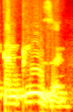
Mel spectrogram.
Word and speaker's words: conclusion: ल, यू को उ, और SION को पढ़ेंगे जन। इसे पढ़ेंगे कंक्लूजन, क्या है, कंक्लूजन, कंक्लूजन, कंक्लूजन, यानी इसे कंक्लूजन पढ़ेंगे, कंक्लूजन नहीं कहना है।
